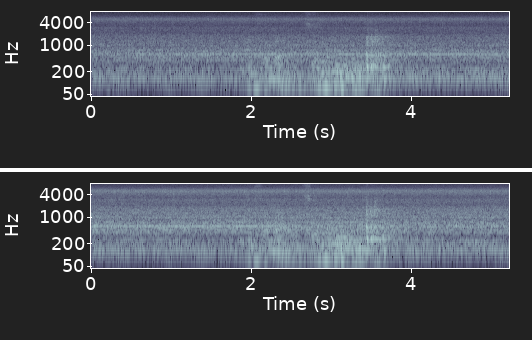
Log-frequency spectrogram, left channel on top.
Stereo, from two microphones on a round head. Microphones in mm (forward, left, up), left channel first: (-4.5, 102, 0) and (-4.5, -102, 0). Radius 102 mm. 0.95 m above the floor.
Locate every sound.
1.9 s a man speaking: 65° right (ahead or behind), 3 m
3.4 s a dropped coin: 65° right (ahead or behind), 2.5 m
